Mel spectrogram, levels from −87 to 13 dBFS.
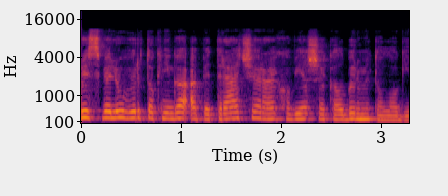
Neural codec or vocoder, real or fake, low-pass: none; real; 10.8 kHz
